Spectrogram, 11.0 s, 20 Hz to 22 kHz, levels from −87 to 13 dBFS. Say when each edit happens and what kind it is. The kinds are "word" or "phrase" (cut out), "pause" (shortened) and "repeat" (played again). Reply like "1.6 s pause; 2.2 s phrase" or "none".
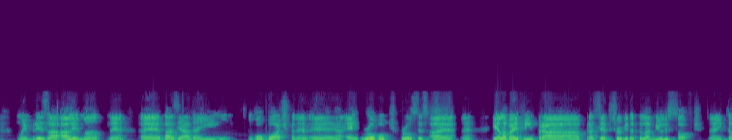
5.4 s word; 6.8 s word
